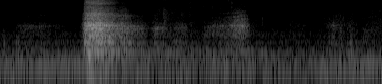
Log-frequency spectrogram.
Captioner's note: sighs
